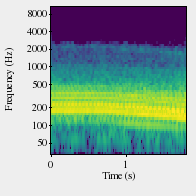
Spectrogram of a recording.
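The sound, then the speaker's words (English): A car engine drones steadily as the vehicle drives out through Westwood and Santa Monica, then north along the coast highway, a continuous mid-pitched hum with a faint rise as it accelerates, with no voices. “Oh, we cut out through Westwood, then Santa Monica, then hit the coast highway and headed north.”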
